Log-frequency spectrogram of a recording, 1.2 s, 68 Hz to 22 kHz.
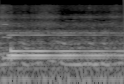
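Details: BMW 528i that would not start, battery power restored and dash lights on: a single soft bell-like chime fading out with no engine running. Warning chime during no-start.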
